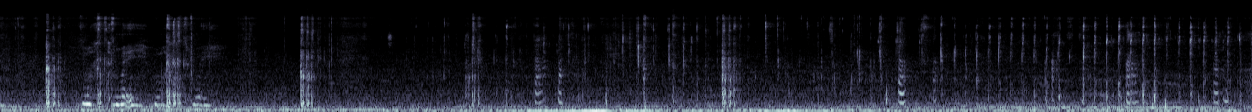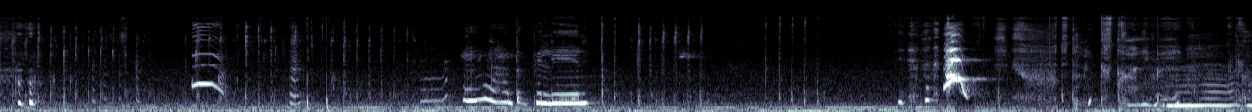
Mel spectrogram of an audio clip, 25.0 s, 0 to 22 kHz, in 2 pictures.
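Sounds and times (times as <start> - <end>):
baby monkeys squeaking: 10.0 - 17.0.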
